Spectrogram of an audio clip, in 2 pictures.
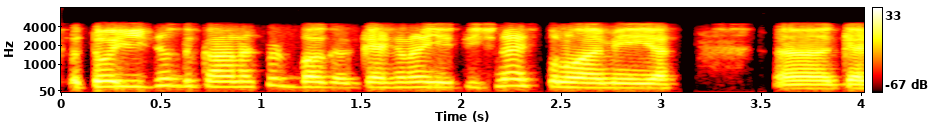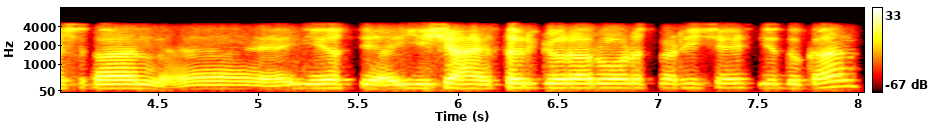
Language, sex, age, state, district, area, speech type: Kashmiri, male, 30-45, Jammu and Kashmir, Pulwama, urban, conversation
